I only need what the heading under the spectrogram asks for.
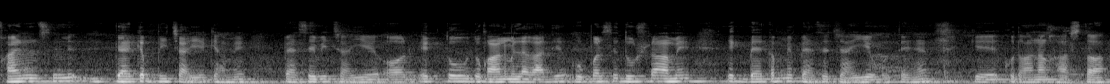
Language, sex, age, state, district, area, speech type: Urdu, male, 30-45, Bihar, Supaul, urban, spontaneous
